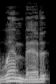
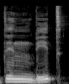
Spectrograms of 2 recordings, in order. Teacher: if /n/ is ungeminated and before an obstruent, it'll match the place of that obstruent. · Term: place assimilation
